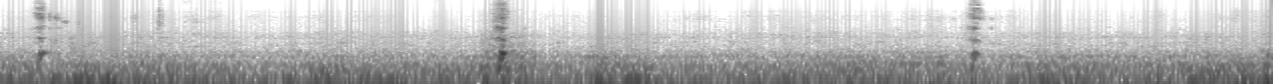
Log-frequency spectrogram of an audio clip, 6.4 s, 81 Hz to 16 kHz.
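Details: Three sharp hiccups about every 2.3 seconds over a low rumbling background; intractable hiccups in an adult with a long-standing debilitating condition.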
